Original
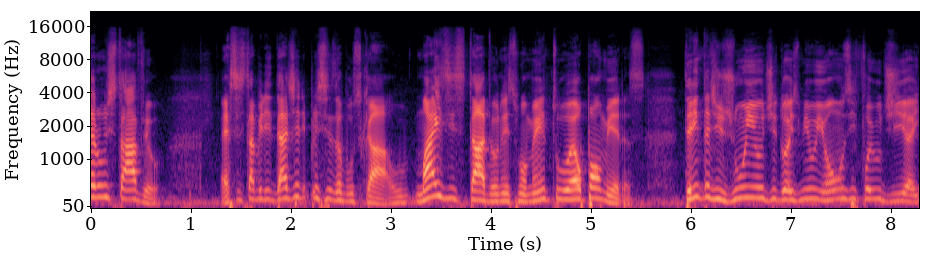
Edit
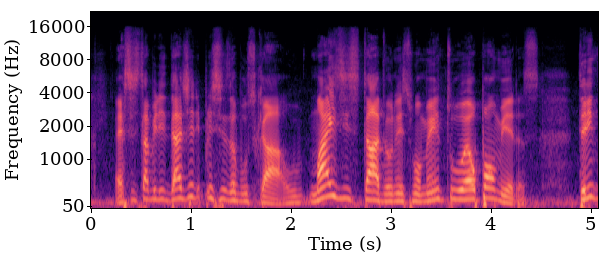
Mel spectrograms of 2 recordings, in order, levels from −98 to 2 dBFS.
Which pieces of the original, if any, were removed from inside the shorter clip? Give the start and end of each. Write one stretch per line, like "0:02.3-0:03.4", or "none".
none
